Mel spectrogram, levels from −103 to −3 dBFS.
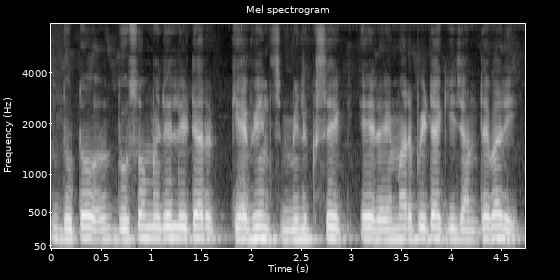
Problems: none marked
